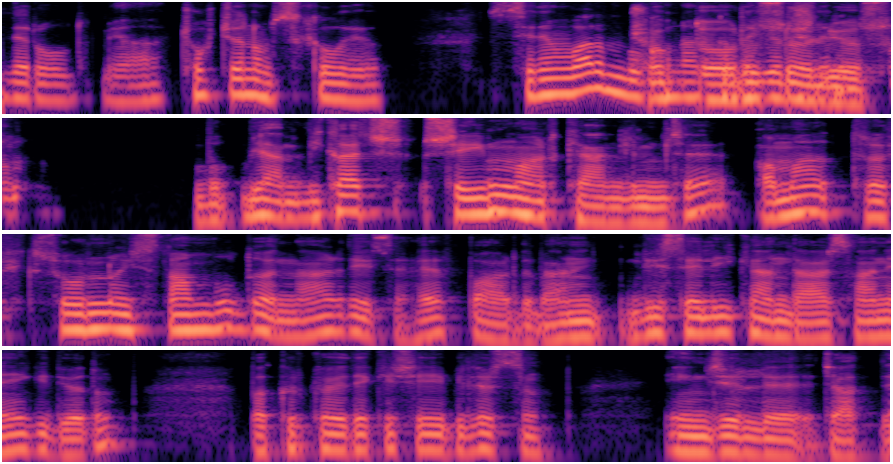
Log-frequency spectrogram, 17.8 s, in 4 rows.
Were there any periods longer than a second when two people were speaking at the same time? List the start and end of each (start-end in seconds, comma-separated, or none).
3.1-4.3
